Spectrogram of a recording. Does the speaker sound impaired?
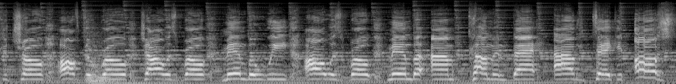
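No.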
